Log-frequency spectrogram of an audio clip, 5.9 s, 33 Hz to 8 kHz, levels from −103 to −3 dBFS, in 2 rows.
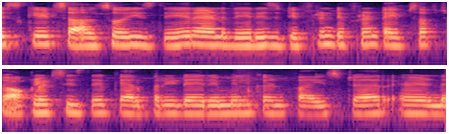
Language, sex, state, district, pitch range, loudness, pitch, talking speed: English, female, Haryana, Rohtak, 175-195 Hz, -20 LUFS, 180 Hz, 225 wpm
